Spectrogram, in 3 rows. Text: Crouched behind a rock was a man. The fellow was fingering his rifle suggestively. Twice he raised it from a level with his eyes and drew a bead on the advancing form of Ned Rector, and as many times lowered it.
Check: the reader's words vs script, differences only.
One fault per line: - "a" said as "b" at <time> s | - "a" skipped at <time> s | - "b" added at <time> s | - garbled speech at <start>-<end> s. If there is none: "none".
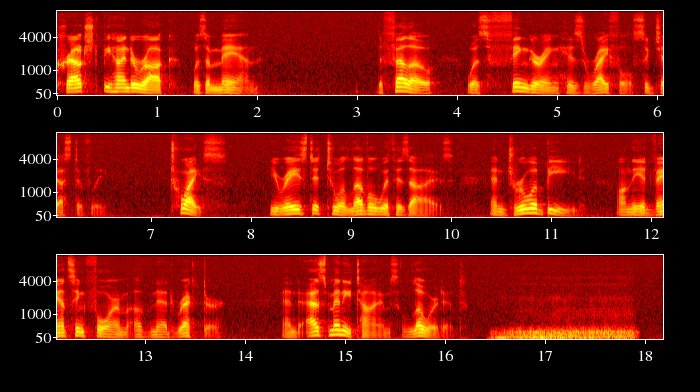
- "from" said as "to" at 8.8 s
